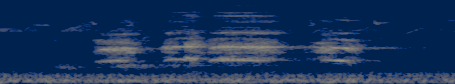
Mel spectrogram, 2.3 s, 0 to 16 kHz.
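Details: More distant junglefowl crow in Aceh on 25 April 2020, four hoarse bursts softened by range and partly masked by steady forest background noise and high insect or bird sounds.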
